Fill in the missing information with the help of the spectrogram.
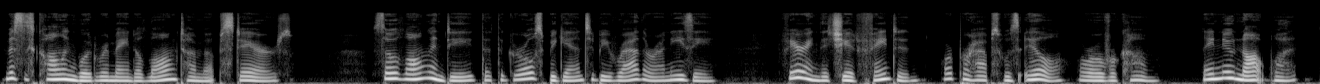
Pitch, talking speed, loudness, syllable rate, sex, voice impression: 200 Hz, 145 wpm, -16 LUFS, 4.5 syllables/s, female, feminine, slightly adult-like, soft, slightly cute, friendly, slightly sweet, kind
